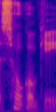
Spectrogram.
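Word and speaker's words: 쇠고기: Swegogi is how it's spelled, but we do pronounce it sogogi.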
